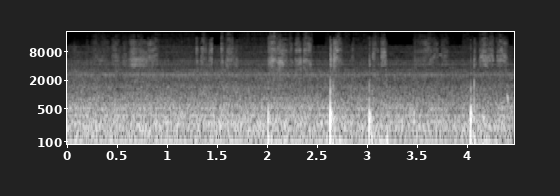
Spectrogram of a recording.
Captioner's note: marker thudding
